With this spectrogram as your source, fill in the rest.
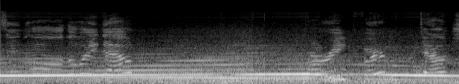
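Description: A Ferrari 458 Italia engine on a race track pulls hard after an upshift, a loud, close, rising tone with a brief dip at the gear change, while someone talks over it.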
